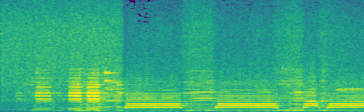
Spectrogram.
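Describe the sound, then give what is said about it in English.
Several car horns honk over a steady low rumble of heavy traffic, their long and short blasts overlapping almost continuously, loud. “How's the traffic today?”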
